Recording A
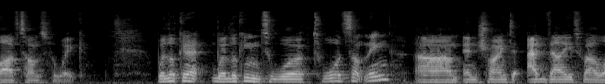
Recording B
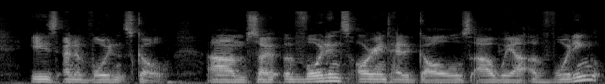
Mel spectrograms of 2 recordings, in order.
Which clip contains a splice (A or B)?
B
